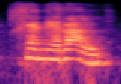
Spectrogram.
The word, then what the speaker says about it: general: General is the hardest one for English speakers to say because we want so desperately to say general, but it's general.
